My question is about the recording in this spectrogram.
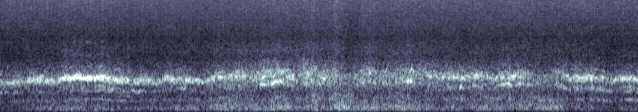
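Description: Wind howling: a wavering, whistling tone over a low rumble, steady throughout.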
